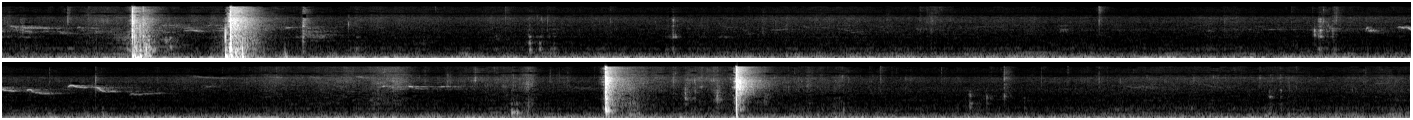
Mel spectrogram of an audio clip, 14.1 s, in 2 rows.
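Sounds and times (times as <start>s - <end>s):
bird chirping: 0.0s - 1.8s, 6.0s - 10.2s
sharp cracks: 0.6s - 1.6s, 10.0s - 11.0s.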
